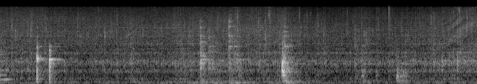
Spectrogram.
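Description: Chicken and vegetables sizzling in oil in a pot while a wooden spatula scrapes and stirs them. A few sharp knocks of the spatula sound through it, the loudest nearly three seconds in.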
